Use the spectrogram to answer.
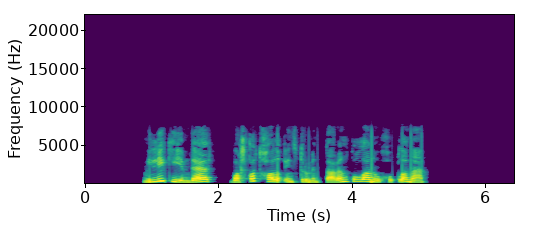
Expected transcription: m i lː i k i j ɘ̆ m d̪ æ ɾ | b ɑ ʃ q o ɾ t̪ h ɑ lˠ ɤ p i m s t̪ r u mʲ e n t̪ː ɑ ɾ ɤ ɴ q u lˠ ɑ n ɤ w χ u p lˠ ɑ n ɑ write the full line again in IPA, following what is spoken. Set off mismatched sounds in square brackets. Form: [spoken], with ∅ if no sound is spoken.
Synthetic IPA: m i lː i k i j ɘ̆ m d̪ æ ɾ | b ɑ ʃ q o ɾ t̪ [χ] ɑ lˠ ɤ [q] i [n] s t̪ r u mʲ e n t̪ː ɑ ɾ ɤ ɴ q u [lˠː] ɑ n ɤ w χ u p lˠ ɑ n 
